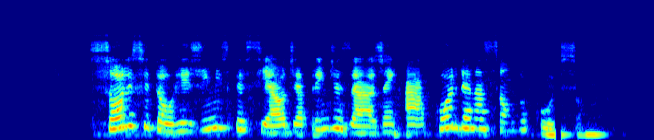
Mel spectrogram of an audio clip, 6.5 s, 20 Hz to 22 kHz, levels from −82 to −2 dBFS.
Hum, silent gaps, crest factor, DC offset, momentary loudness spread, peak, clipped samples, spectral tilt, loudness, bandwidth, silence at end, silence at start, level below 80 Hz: none; none; 20 dB; under 0.1%; 12 LU; -12 dBFS; under 0.1%; -5.5 dB/octave; -31 LUFS; 7.8 kHz; 0.5 s; 0.95 s; -76 dBFS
